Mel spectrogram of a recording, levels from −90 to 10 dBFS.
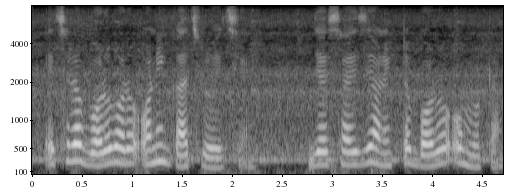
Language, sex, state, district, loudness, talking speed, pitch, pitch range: Bengali, female, West Bengal, Cooch Behar, -17 LUFS, 150 wpm, 225 Hz, 190-260 Hz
